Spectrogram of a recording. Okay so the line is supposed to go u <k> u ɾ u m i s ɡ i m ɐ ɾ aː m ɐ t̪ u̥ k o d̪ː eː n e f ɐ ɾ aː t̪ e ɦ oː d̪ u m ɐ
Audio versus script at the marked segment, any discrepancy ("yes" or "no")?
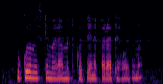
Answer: no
